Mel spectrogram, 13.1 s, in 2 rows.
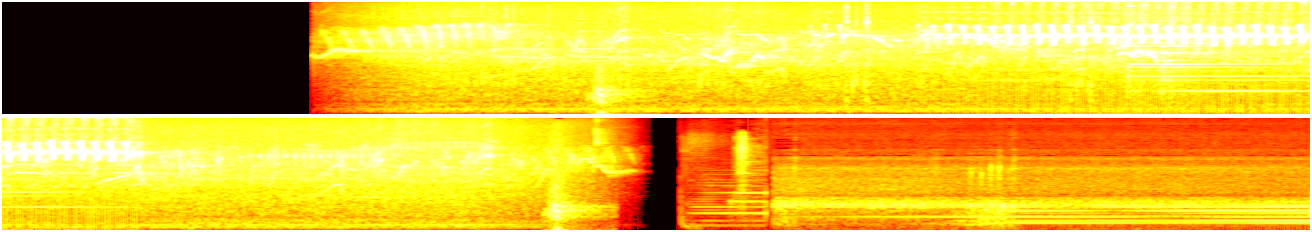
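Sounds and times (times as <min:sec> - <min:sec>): rapid bird trill: 0:01.6 - 0:09.7
songbird chirping: 0:01.6 - 0:09.7.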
